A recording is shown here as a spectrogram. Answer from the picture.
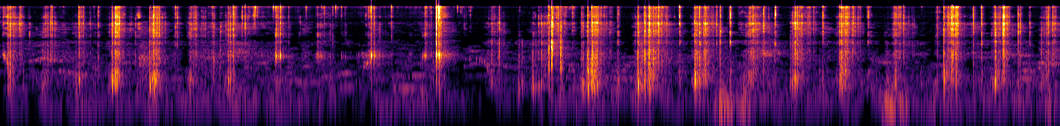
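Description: Close-up biting and chewing of hard, dry grey chunks: irregular sharp crunches, about one every second, with crumbling between them.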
